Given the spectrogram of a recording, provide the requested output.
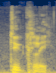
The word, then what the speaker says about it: Dukley: We're saying Di which is D U K L E Y Di Hotel and Resort on the as Mark said Bay of Budva.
